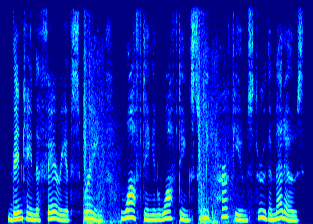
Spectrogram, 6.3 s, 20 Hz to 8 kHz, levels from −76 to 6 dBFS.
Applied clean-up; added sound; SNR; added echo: none; Explosion; 14 dB; none.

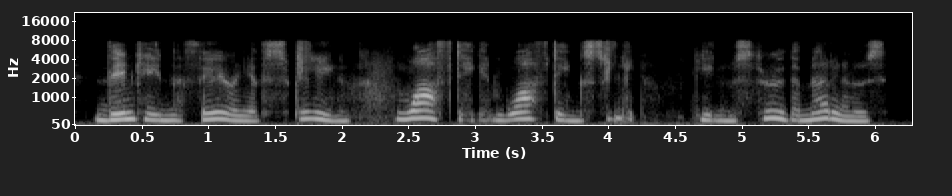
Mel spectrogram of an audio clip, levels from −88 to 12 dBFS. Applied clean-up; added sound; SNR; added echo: neural diffusion model UNIVERSE++.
